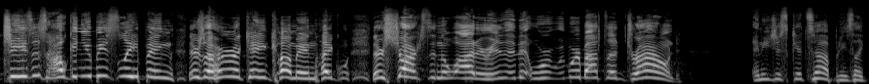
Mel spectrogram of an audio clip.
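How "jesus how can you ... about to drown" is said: high, loud panicked pleading; freaking out. Retold or imitated. Disciples in the storm yelling at sleeping Jesus, high panicked cry. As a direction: panic like men about to drown. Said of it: "the disciples are freaking out".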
